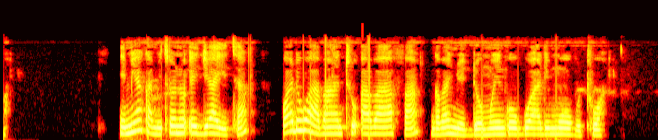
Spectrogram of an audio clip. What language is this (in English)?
Ganda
